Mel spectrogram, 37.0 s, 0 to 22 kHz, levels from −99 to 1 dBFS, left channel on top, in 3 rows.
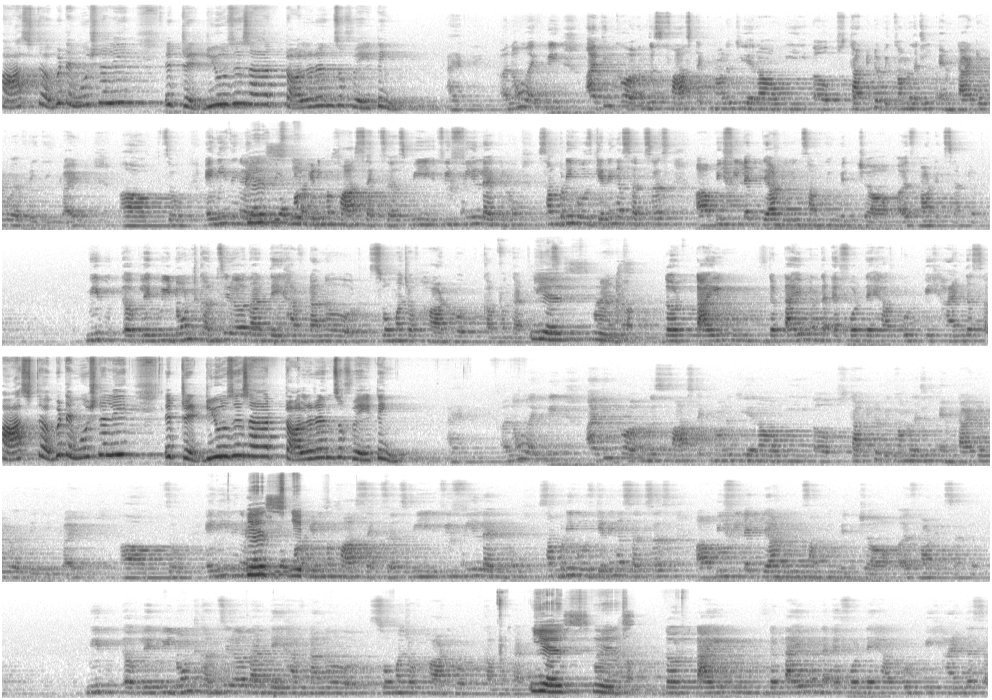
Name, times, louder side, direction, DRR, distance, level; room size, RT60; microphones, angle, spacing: voice 1, 0.0-5.0 15.4-16.1 31.3-32.5, right 6 dB, 70° right, 0.3 m, -29 dB
voice 2, 5.6-13.4 13.8-14.6 14.9-18.9 19.1-20.7 21.0-24.6 25.7-31.6 32.1-32.6 32.9-37.0, left 3 dB, 80° left, 0.9 m, -39 dB
19.0 x 12.0 x 4.2 m
head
